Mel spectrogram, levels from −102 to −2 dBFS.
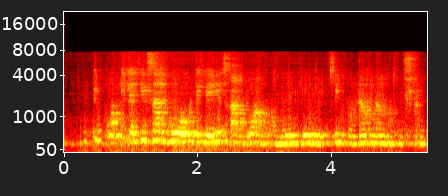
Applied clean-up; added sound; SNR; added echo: neural separator model SepFormer DNS4.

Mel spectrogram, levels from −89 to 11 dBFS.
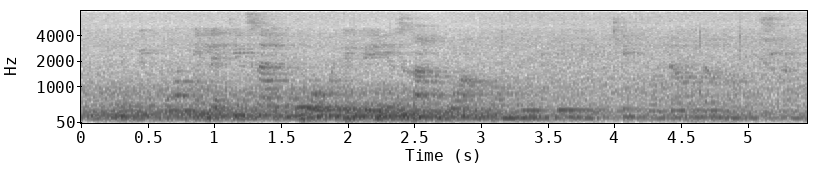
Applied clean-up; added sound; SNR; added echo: none; Rain; -1 dB; reverberation time 1.0 s.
